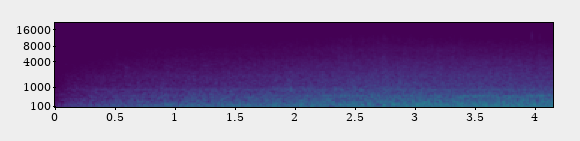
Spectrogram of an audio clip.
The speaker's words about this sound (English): It's October the 27th, 1962. An American naval destroyer, the USS Beale, chugs through the Caribbean Sea just off the coast of Cuba.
